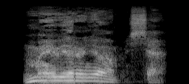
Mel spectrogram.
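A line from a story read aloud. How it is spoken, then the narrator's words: Whisper. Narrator (Russian): прошептал он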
